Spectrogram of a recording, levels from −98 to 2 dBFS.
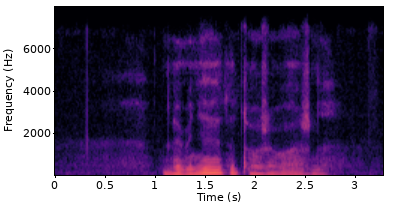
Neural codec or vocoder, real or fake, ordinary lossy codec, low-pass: autoencoder, 48 kHz, 128 numbers a frame, DAC-VAE, trained on Japanese speech; fake; Opus, 24 kbps; 7.2 kHz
